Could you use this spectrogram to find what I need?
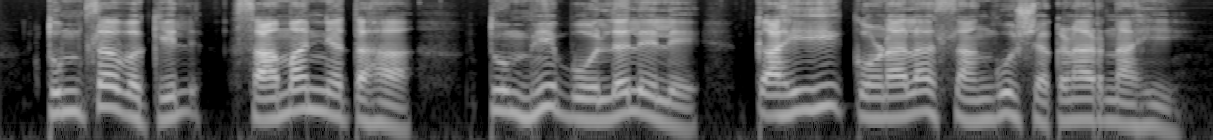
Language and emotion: Marathi, neutral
